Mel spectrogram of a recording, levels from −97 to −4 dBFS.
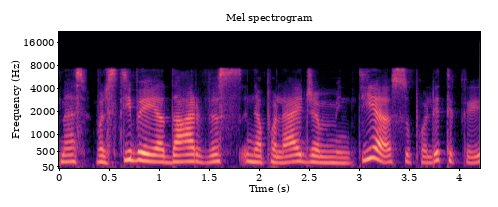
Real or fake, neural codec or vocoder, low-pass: real; none; 7.2 kHz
